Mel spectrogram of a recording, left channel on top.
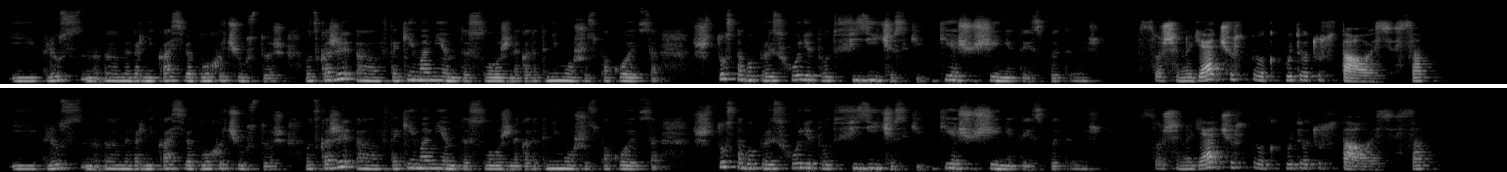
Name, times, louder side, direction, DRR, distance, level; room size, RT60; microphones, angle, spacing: voice 1, 0.1-11.0, left 2 dB, 15° left, -1 dB, 0.5 m, -36 dB
voice 2, 11.4-14.2, left 6 dB, 80° left, 8 dB, 0.4 m, -35 dB
2.7 x 2.2 x 3.1 m, 0.35 s
head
